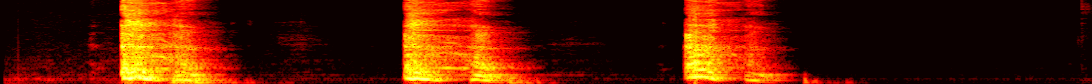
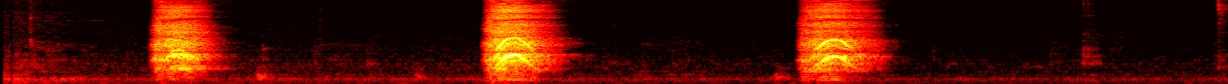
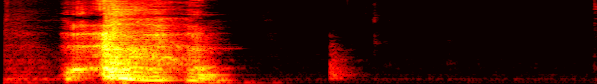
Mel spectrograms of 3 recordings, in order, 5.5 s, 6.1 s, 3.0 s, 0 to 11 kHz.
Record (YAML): three_cough_length: 5.5 s
three_cough_amplitude: 32768
three_cough_signal_mean_std_ratio: 0.32
exhalation_length: 6.1 s
exhalation_amplitude: 32768
exhalation_signal_mean_std_ratio: 0.24
cough_length: 3.0 s
cough_amplitude: 32768
cough_signal_mean_std_ratio: 0.31
survey_phase: beta (2021-08-13 to 2022-03-07)
age: 45-64
gender: Male
wearing_mask: 'No'
symptom_none: true
smoker_status: Never smoked
respiratory_condition_asthma: true
respiratory_condition_other: false
recruitment_source: REACT
submission_delay: 2 days
covid_test_result: Negative
covid_test_method: RT-qPCR
influenza_a_test_result: Negative
influenza_b_test_result: Negative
